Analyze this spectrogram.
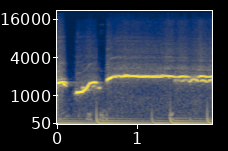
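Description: A person whistles a sustained, wavering tone that dips and then holds steady, loud, with a low background hum and faint rhythmic thumps underneath.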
